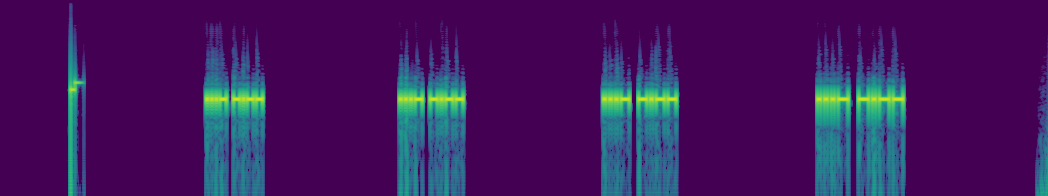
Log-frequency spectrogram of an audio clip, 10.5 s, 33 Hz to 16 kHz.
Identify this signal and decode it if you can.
Morse code, heard as a keyed tone, about 48 wpm, 700 Hz. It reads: VY VY VY VY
